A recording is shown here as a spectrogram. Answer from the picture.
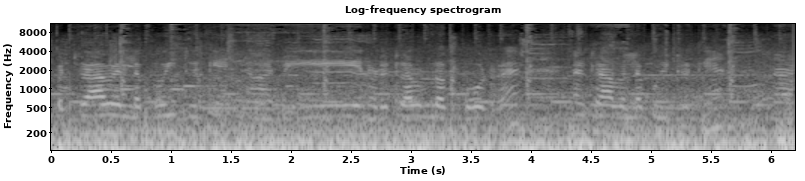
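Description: Steady low rumble of a moving passenger train heard from inside the carriage, with a woman's voice talking over it.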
